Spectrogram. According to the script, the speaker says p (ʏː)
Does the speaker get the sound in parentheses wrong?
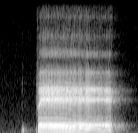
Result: yes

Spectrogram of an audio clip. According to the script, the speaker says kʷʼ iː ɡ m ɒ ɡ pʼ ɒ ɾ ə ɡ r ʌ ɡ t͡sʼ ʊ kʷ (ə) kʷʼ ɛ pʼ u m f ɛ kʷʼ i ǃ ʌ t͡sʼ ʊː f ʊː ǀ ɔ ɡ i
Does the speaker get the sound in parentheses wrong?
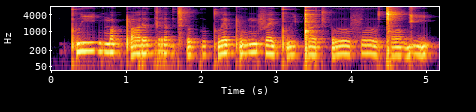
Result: no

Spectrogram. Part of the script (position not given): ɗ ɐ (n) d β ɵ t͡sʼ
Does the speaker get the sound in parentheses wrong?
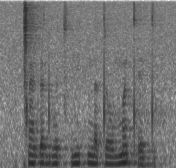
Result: yes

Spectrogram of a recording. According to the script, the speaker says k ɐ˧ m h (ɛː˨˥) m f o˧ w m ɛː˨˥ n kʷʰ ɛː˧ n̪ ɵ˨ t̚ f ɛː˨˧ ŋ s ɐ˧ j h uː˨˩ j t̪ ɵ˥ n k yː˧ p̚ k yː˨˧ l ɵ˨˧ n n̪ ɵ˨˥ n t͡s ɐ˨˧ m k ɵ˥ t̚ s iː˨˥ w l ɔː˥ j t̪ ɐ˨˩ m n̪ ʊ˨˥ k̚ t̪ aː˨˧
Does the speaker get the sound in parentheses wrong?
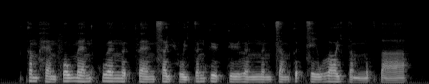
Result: yes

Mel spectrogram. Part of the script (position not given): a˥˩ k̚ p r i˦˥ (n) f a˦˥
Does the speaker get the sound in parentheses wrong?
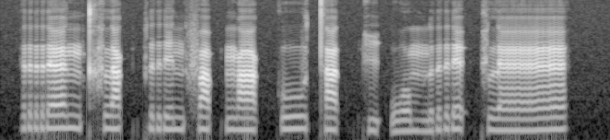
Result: no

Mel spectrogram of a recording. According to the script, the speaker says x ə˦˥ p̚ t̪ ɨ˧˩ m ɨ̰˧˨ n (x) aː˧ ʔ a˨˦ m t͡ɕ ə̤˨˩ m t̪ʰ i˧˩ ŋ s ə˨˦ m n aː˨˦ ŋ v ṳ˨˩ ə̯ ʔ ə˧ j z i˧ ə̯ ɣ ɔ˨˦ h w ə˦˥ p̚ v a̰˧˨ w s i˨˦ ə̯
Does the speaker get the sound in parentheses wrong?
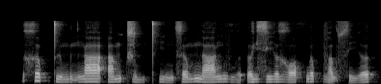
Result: yes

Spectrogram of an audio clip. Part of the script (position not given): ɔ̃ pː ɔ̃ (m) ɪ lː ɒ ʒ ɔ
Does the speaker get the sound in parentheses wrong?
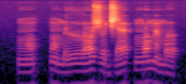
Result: no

